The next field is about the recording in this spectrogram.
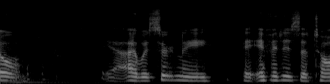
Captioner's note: speaking French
